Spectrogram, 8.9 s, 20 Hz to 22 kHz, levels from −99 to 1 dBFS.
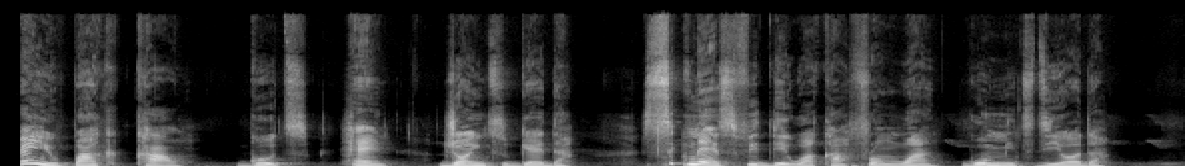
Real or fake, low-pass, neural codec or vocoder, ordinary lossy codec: real; none; none; none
